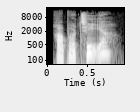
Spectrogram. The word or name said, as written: rapportere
